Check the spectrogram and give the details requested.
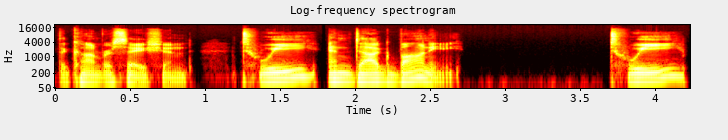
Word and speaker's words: Twi: Twi, pronounced Shwi, is the language of the Ashanti and is widely spoken across the southern and central regions of Ghana.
